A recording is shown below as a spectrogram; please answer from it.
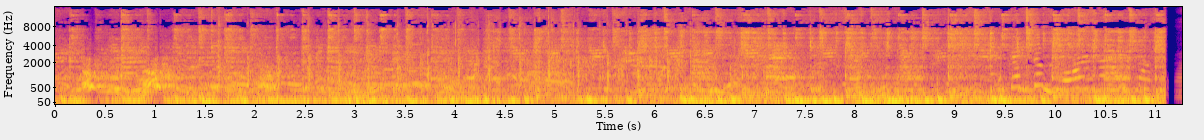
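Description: Dogs at a dog show at the Buffalo Zoo bark and yip almost continuously over a loud, busy crowd, with talk mixed into the steady din throughout.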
